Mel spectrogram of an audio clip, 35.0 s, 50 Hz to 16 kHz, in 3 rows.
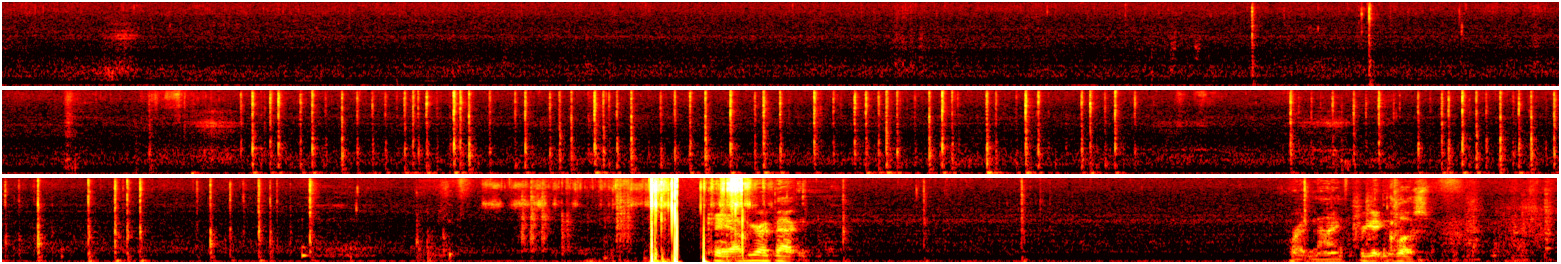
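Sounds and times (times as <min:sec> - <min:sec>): typing on computer keyboard: 0:13.5 - 0:20.2, 0:21.3 - 0:25.8, 0:27.1 - 0:29.0.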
